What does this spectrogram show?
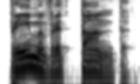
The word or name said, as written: प्रेम-वृत्तांत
